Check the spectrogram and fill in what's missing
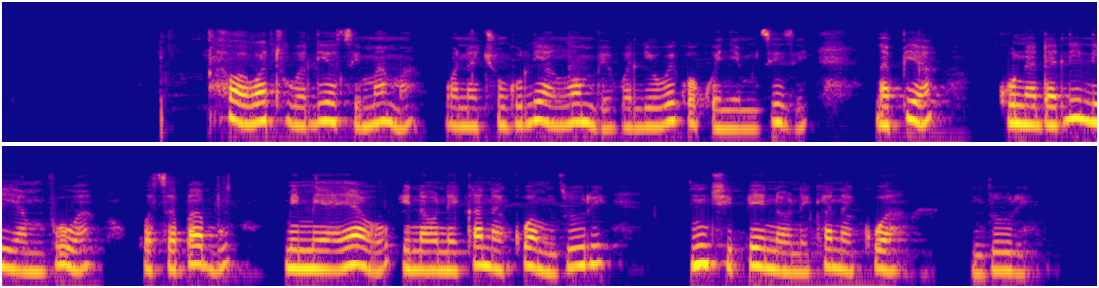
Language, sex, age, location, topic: Swahili, female, 25-35, Wajir, agriculture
